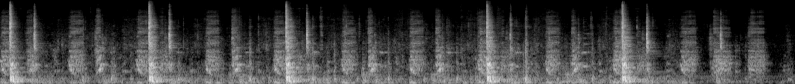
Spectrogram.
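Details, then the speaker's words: 2003 Chevy Trailblazer 4.2 liter six-cylinder, suspension bounced by hand: sharp loud metallic clunks about once a second from a loose driver-side front sway bar end link, fixed by tightening it. "as you can see that is a very loud noise and as you're driving down the road you hear that man that sounds like it's coming apart"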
